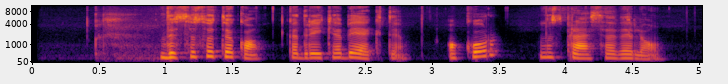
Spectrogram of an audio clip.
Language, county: Lithuanian, Telšiai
